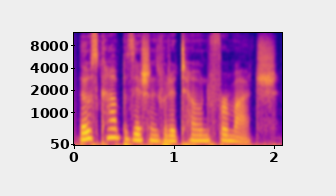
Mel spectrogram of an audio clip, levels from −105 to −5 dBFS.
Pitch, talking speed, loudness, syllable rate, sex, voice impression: 175 Hz, 175 wpm, -18 LUFS, 5.9 syllables/s, female, very feminine, slightly old, slightly thin, slightly tensed, powerful, slightly dark, soft, clear, fluent, slightly raspy, slightly cool, very intellectual, slightly refreshing, very sincere, very calm, friendly, reassuring, unique, very elegant, sweet, lively, slightly strict, slightly intense, slightly sharp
